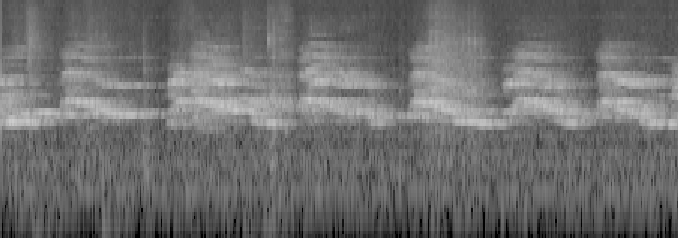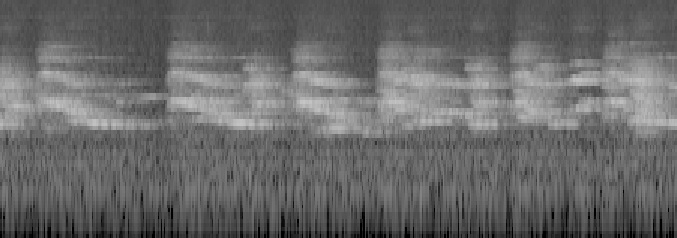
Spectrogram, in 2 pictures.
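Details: Dogs screaming behind the scenes of The Cooking Doc: a run of loud, wavering, harmonic wails, each about a second long and sliding downward, repeated almost without pause, in a small indoor room.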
